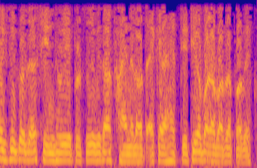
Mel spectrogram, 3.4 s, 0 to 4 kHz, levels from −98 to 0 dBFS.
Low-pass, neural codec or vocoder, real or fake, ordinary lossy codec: 3.6 kHz; none; real; none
